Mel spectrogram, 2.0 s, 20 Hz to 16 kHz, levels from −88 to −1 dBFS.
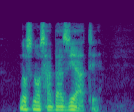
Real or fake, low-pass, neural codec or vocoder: real; 7.2 kHz; none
